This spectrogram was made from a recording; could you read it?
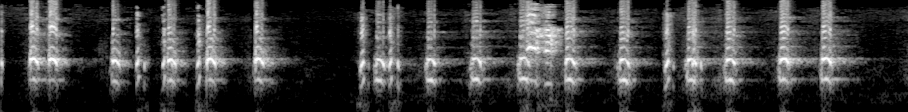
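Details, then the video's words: Rail lure call used for trapping. A rapid chatter of short, harsh, honking notes stops briefly near two seconds. It then resumes as an even stream of clipped nasal notes, about four per second. "Suara pikat burung mandar"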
